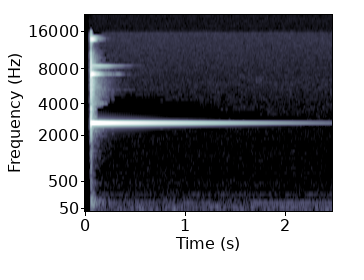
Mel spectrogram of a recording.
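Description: A single ding sound effect: one clear, high chime tone struck once at the start and ringing out, fading away over about a second and a half.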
